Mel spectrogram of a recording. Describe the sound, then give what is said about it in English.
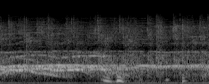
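An audience at an event on animal advocacy during the holiday season applauds with dense, steady clapping that holds at an even loudness for the whole two seconds, along with a faint sustained whine and some scattered crowd voices. “let's do that by applause for the audio medium upon which we're embarking.”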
